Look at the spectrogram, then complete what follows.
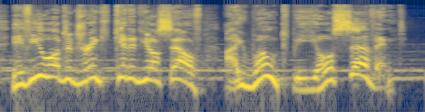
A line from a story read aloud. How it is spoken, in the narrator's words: the chambermaid said still more haughtily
